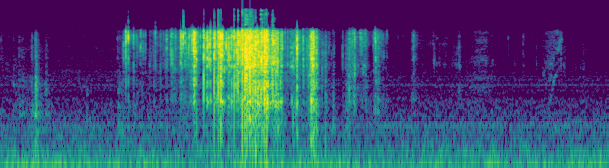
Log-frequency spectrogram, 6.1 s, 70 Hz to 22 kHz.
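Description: A foil trading-card pack from a 2020 Topps Chrome hobby case being torn open: one loud tearing burst lasting about a second and a half, then light crinkling and card-handling clicks.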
